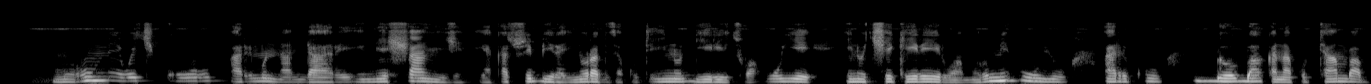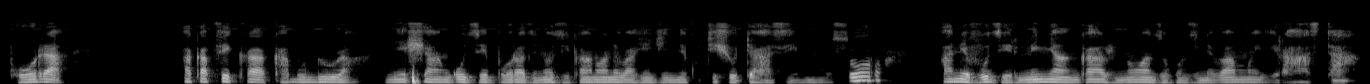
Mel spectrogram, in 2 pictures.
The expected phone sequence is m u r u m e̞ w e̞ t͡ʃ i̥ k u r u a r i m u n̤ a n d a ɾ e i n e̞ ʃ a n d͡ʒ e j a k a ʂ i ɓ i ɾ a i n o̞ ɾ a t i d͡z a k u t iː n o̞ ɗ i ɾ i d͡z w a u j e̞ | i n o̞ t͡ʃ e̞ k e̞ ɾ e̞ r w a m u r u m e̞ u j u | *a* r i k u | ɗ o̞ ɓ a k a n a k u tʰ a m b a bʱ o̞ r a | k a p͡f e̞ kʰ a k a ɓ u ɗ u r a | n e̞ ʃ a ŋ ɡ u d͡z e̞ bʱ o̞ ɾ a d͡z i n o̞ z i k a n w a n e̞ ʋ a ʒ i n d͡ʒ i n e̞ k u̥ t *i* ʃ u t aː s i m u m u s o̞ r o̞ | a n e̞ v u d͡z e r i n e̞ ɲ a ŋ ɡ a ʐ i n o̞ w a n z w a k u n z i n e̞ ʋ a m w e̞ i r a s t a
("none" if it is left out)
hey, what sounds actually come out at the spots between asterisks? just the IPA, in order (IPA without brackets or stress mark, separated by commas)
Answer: a, i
